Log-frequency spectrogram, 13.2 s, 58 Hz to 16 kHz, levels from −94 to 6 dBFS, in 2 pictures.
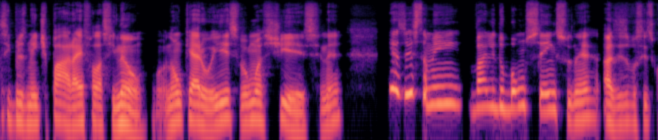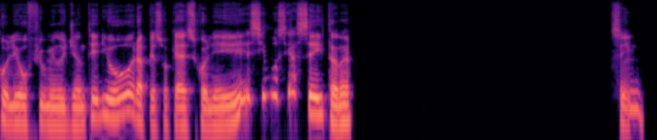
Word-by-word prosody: simplesmente, 125 -5 -2
parar 120 -5 +3
e - - +2
falar 120 -1 0
assim: 110 -1 -5
"Não, 110 -10 +3
eu - - -9
não 125 +4 +1
quero 125 -6 +3
esse, 140 +3 +1
vamos 130 +3 0
assistir 120 -6 -1
esse", - - -9
né, 115 +7 -3 0.5
e, - - +7
às 410 -4 +3
vezes, 385 +1 +5
também 250 -3 0
vale 215 +3 -1
do 220 0 -1
bom 210 +3 +1
senso, 190 -9 -1
né, 145 +2 0
às 130 -4 +3
vezes, 120 +1 -6
você 120 0 -8
escolheu 120 0 -1
o - - -2
filme 115 -1 -4
no 110 -1 -1
dia 110 +1 -4
anterior, 150 +9 +1
a - - +3
pessoa 105 0 -8
quer 105 - +1
escolher 105 - 0
esse 330 +2 -3
e - - -18
você 350 +2 -4
aceita, 165 - +3
né. 125 +1 +3 2.6
Sim. - - -6
130 Hz, 190 wpm, -23 LUFS, 115-190 Hz, 2.6 s, e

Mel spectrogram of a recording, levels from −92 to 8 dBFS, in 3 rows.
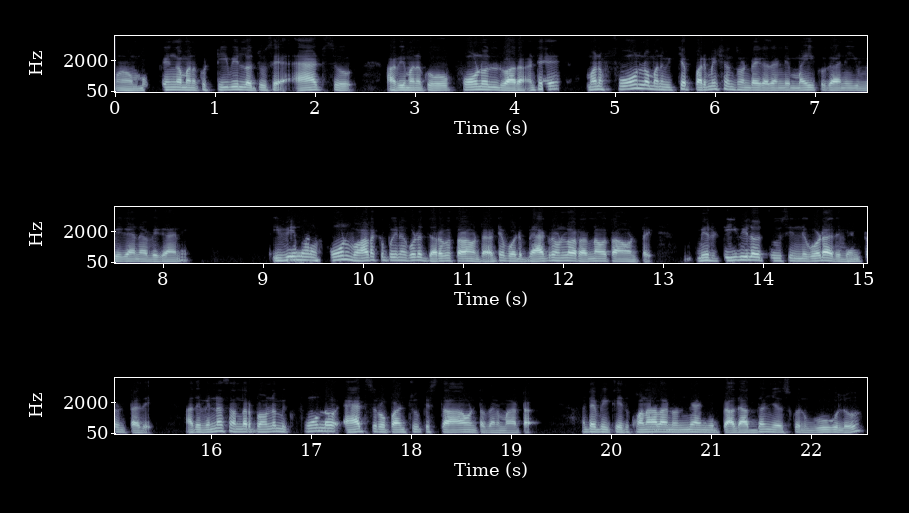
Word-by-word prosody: మ - - -7 0.2
ముఖ్యంగా 135 +4 -2
మనకు 120 -4 -3
టీవీల్లో 135 -1 +1
చూసే 120 - -1 0.3
యాడ్స్. 130 -1 0 0.5
అవి 120 +2 +2
మనకు 115 0 -1 0.3
ఫోనుల 140 +1 +3
ద్వారా 110 -1 +6
అంటే 145 +5 -2 0.5
మన 150 - +3 0.2
ఫోన్లో 190 +4 +3
మనం 150 - 0
ఇచ్చే 130 +7 0
పర్మిషన్స్ 150 +2 0
ఉంటాయి 120 -1 0
కదండీ. 115 0 -1
మైక్ 125 +2 -2
గాని, 115 0 +2
ఇవి 115 +1 -4
గాని 115 -1 0
అవి 105 0 -3
గాని. 100 -1 -3 0.9
ఇవి 170 +5 +2
మన 170 -2 0 0.2
ఫోను 190 +5 +2
వాడకపోయినా 160 +1 +1
గూడా 165 +1 +2
జరుగుతా 130 +2 +3
ఉంటాయి. 110 - +1
అంటే 120 - -4
వాటి 115 -2 +1
బ్యాక్‌గ్రౌండ్‌లో 140 +5 +4
రన్ 110 +3 +1
అవుతా 120 -1 +2
ఉంటాయి. 100 - -8 0.5
మీరు 150 -2 +1
టీవీలో 170 +2 +3
చూసింది 135 -3 -5
కూడా 135 +3 +6
అది 115 - -3
వింటుంటది. 110 -2 -4 0.4
అది 125 - 0
విన్న 145 +7 +1
సందర్భంలో 135 +1 +1
మీకు 135 -2 -8
ఫోన్లో 160 +1 +1 0.2
యాడ్స్ 140 +3 +2
రూపాన్నా 120 -1 +2
చూపిస్తా 130 -3 -1 0.2
ఉంటాదన్నమాట. 105 -3 -5 0.6
అంటే 125 - +1
మీకు 125 - -4
ఇది 120 - -8
కొనాలని 130 0 +4
ఉంది 120 +2 -2
అని 120 -1 -4
చెప్పి 110 -1 -2
అది 110 +1 +3
అర్థం 110 +5 -2
చేసుకొని 115 -1 -4
గూగులు. 120 -2 -1
125 Hz, 170 wpm, -21 LUFS, 115-145 Hz, 0.9 s, ద్వారా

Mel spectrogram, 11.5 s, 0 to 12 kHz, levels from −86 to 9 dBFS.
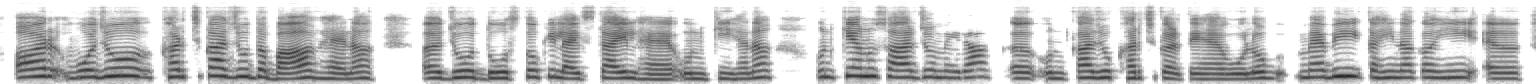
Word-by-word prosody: और 310 +1 +4
वो 280 +2 +1
जो 305 +4 +3 0.4
ख़र्च 290 0 0
का 330 -1 +6
जो 310 +1 +2
दबाव 235 +2 +3
है 225 -2 -1
ना 235 +2 -2 0.4
अ, 245 +1 +2
जो 260 +4 0
दोस्तों 245 +4 -1
की 290 +2 -4
लाइफ़स्टाइल 240 0 +2
है, 200 -1 -1
उनकी 215 +1 -5
है 220 +1 -5
ना? 265 +3 -1 0.4
उनके 290 +3 +2
अनुसार 310 -4 +3
जो 285 +2 -5
मेरा 265 0 -4 0.3
अ, 235 0 +2
उनका 235 +3 0
जो 260 +1 0
ख़र्च 245 +1 -2
करते 215 -3 0
हैं 210 0 -2
वो 205 0 -2
लोग, 240 - -2
मैं 275 +1 +1
भी 320 +1 +7
कहीं 260 -1 -1
न 265 0 -1
कहीं 265 0 -2
अ, 225 0 -3
255 Hz, 190 wpm, -17 LUFS, 225-280 Hz, 0.4 s, भी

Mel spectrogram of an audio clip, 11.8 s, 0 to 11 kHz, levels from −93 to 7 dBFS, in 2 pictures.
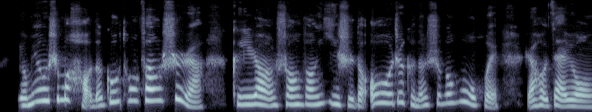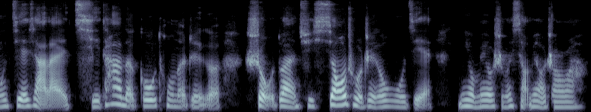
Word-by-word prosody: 有 210 - +2
没 245 - +2
有 340 +1 +5
什 370 - +2
么 375 0 +4
好 - - 0
的 200 - -1
沟 305 +7 +1
通 345 +1 -1
方 345 0 +6
式 390 +2 +3
啊？ 160 -1 0 0.3
可 235 - -1
以 230 - +2
让 230 -4 +5
双 235 +1 +2
方 230 0 +2
意 270 -3 -2
识 220 -4 -1
到， 185 - +1
哦， 275 +2 +2
这 295 +1 -1
可 240 -6 -5
能 190 +2 -3
是 250 +3 -7
个 270 +1 -2
误 290 -4 0
会， 215 - -3 0.2
然 170 +3 0
后 205 -2 +2
再 180 - +2
用 175 -1 +1
接 190 -1 0
下 190 0 +1
来 - - -1
其 170 - -4
他 240 +5 -1
的 185 -5 -2
沟 185 0 0
通 185 -1 -10
的 170 - -6
这 - - -6
个 - - -6 0.2
手 475 -2 +1
段， 175 -3 +1
去 180 +1 -7
消 215 +5 +5
除 230 -4 -1
这 170 -2 -3
个 160 - -3
误 165 -2 -7
解， - - -6 0.2
你 - - -7
有 180 - 0
没 170 - -6
有 175 -1 -1
什 175 - -6
么 175 - -5
小 190 - -7
妙 175 -1 -4
招 160 -1 -3
儿 160 - -5
啊？ - - -12
210 Hz, 320 characters per minute, -23 LUFS, 180-255 Hz, 0.3 s, 方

